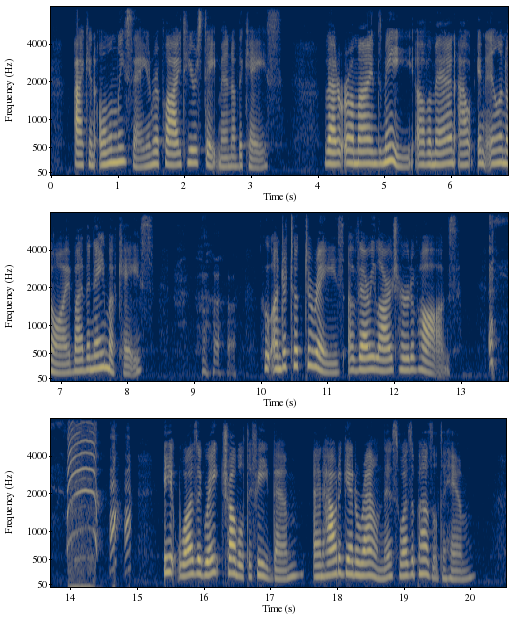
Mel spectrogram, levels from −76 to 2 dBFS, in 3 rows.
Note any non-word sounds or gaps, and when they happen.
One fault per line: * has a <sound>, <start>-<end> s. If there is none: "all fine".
* has a laugh, 8.7-9.7 s
* has a laugh, 13.4-15.0 s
